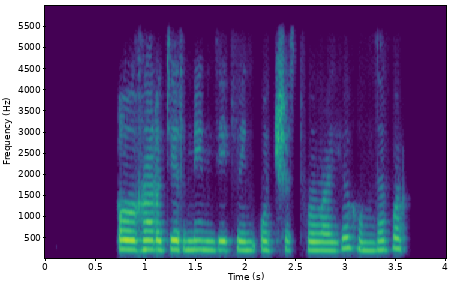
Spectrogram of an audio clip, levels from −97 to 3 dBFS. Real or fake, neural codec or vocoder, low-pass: fake; codec, 16 kHz, 0.5 kbps, X-Codec, HuBERT features, trained on balanced general audio; 5.4 kHz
